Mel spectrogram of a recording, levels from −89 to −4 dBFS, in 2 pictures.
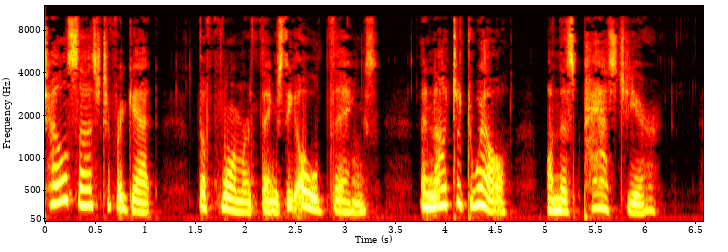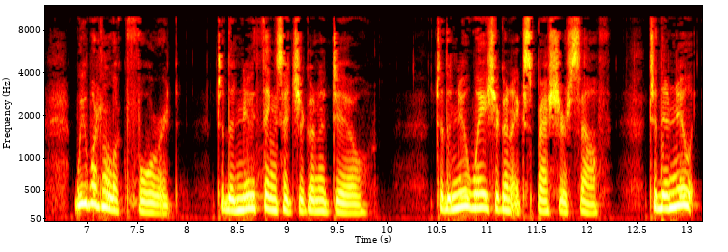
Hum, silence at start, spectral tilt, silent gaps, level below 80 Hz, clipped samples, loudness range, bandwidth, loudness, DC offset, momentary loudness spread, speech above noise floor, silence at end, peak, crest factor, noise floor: none; 0 s; -5.5 dB/octave; none; -52 dBFS; under 0.1%; 3 LU; 10.5 kHz; -16 LUFS; under 0.1%; 11 LU; 42 dB; 0.1 s; -2 dBFS; 14 dB; -56 dBFS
